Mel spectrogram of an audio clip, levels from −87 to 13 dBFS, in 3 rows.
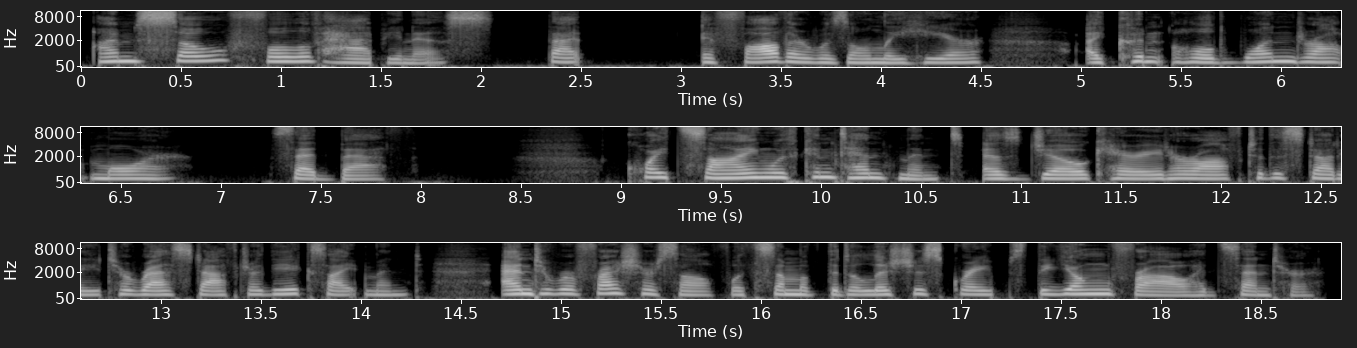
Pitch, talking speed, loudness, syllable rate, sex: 200 Hz, 160 wpm, -21 LUFS, 4.7 syllables/s, female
